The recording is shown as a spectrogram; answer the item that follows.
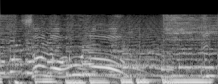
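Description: Instrumental passage of a Peruvian dance song: a bass line bouncing in short repeated notes under a lead melody that slides and bends in pitch.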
